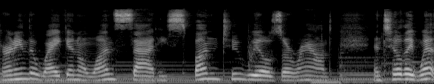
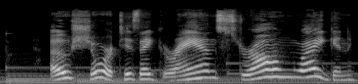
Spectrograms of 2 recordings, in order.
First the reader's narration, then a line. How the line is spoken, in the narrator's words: cried Mike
